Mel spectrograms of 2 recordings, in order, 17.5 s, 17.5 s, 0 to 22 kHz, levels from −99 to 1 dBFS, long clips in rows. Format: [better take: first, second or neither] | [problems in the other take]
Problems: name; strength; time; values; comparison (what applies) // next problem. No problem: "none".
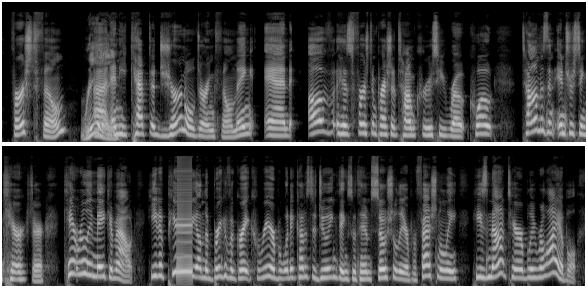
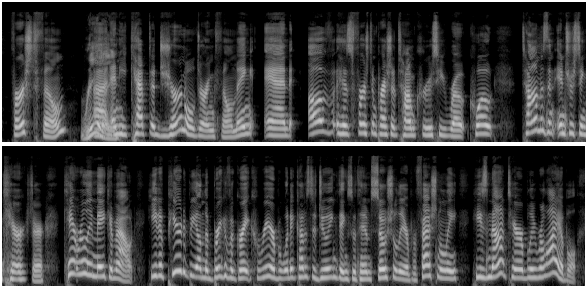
second | audio freezing; at 11 s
